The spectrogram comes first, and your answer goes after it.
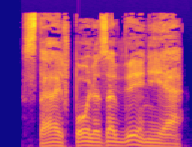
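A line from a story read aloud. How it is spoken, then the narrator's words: Growled. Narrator (Russian): прорычал он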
